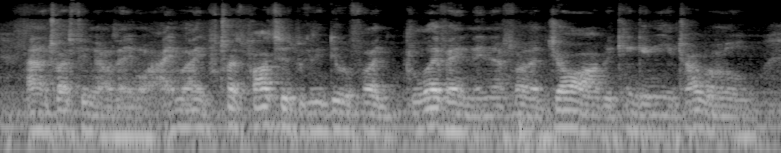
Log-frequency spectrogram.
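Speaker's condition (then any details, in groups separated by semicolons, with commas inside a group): Brain injury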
